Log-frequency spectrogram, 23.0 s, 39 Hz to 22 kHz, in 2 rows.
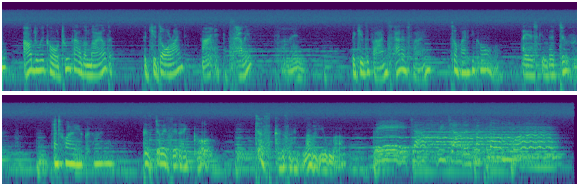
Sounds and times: Music: 0:00.0 - 0:23.0
Speech: 0:16.6 - 0:18.4.

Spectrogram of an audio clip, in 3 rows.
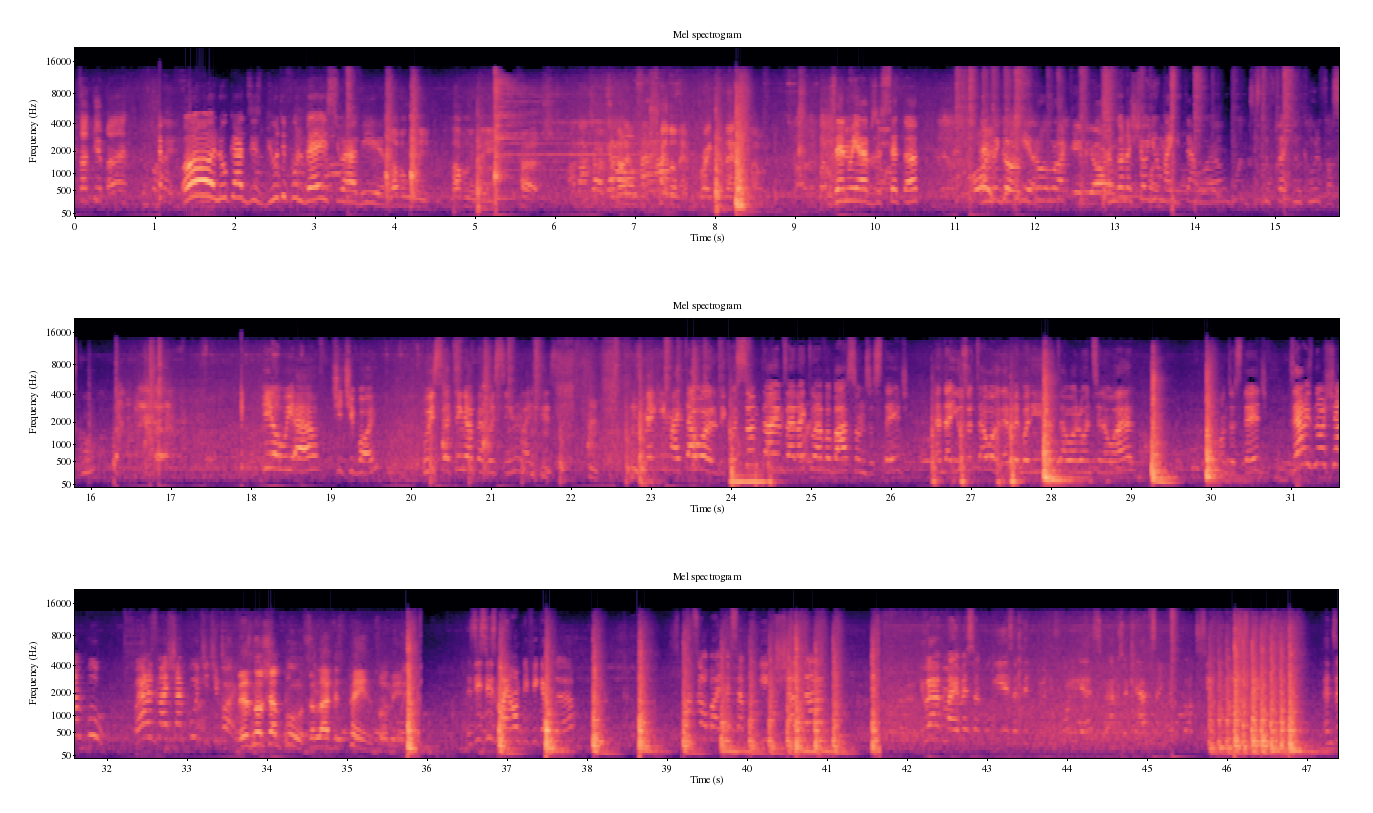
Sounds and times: Speech: 0:01.0 - 0:16.0, 0:18.1 - 0:21.8, 0:22.8 - 0:29.1, 0:30.0 - 0:31.8, 0:36.5 - 0:37.8, 0:39.2 - 0:41.0, 0:41.8 - 0:46.6
Music: 0:24.0 - 0:24.7, 0:27.5 - 0:28.5, 0:36.8 - 0:41.7, 0:45.8 - 0:47.3.

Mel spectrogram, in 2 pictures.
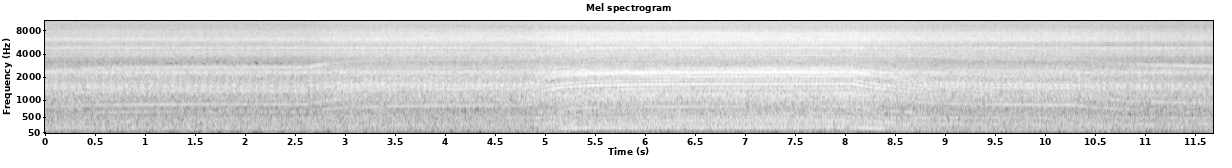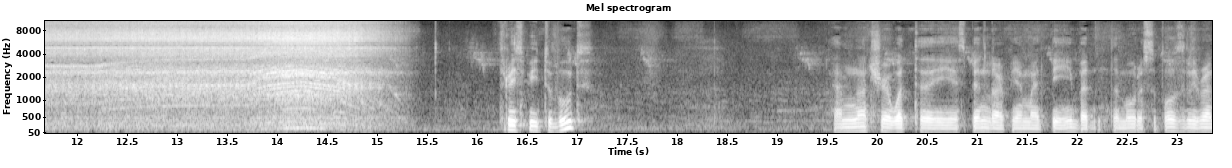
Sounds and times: Engine: 0:00.0 - 0:15.4.

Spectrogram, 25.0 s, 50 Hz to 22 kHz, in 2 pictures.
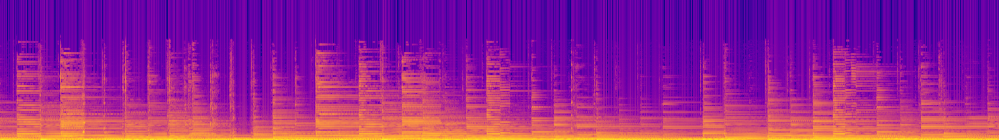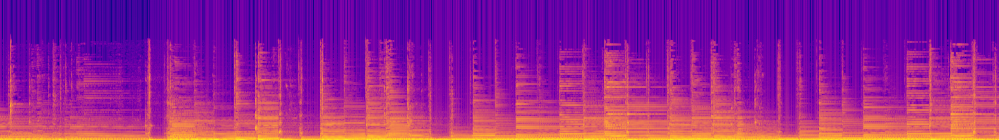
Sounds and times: Acoustic guitar: 0:00.0 - 0:24.9
Strum: 0:00.0 - 0:24.9.

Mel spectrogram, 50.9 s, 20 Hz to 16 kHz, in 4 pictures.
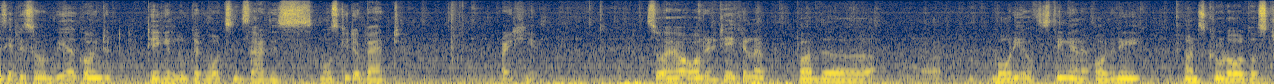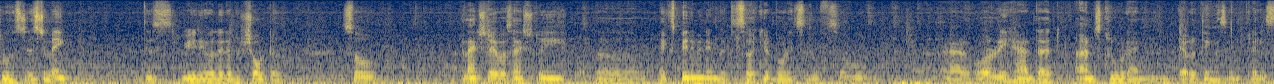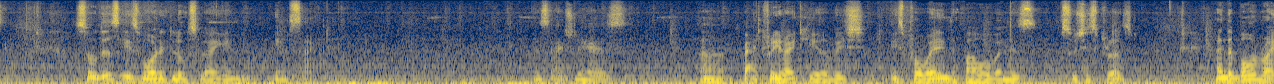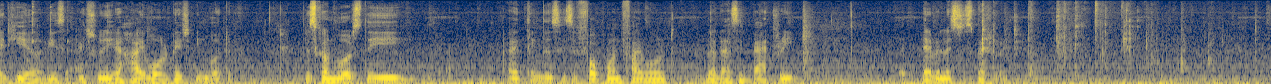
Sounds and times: Speech: 0:00.0 - 0:04.1, 0:05.0 - 0:05.4, 0:06.5 - 0:13.5, 0:14.2 - 0:15.6, 0:16.2 - 0:16.6, 0:17.4 - 0:21.5, 0:22.1 - 0:25.6, 0:26.2 - 0:28.8, 0:30.8 - 0:31.8, 0:32.4 - 0:36.8, 0:37.6 - 0:40.6, 0:41.3 - 0:42.4, 0:43.3 - 0:46.3, 0:47.2 - 0:48.4.

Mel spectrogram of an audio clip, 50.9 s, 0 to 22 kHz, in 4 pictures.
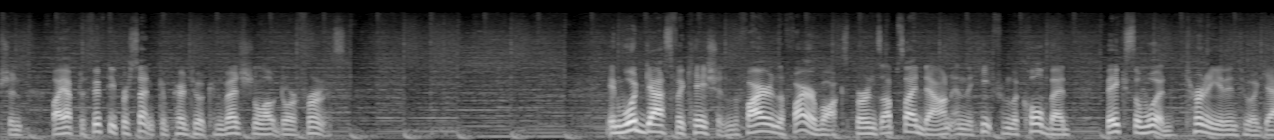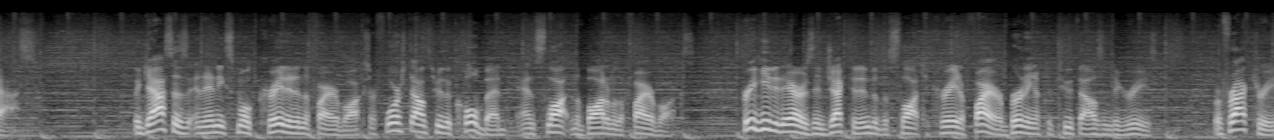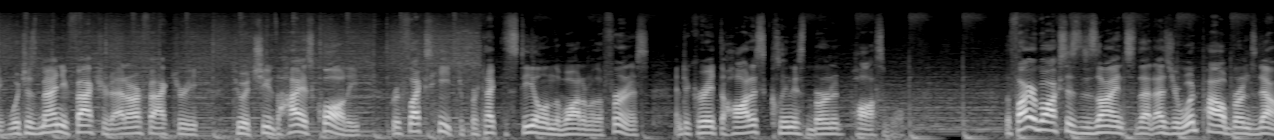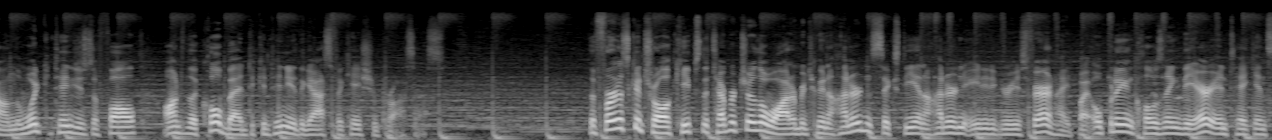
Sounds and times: Speech: 0:00.0 - 0:03.5, 0:06.1 - 0:13.1, 0:14.1 - 0:19.6, 0:20.2 - 0:24.3, 0:24.9 - 0:34.6, 0:35.6 - 0:42.6, 0:44.2 - 0:50.9
Music: 0:00.0 - 0:50.9.

